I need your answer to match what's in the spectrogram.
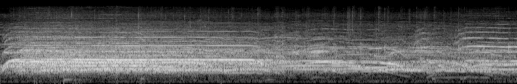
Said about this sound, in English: The ship is literally rocking back and forth, so if you guys could all make a really loud cheer that we can pick up on the recording, do it now.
